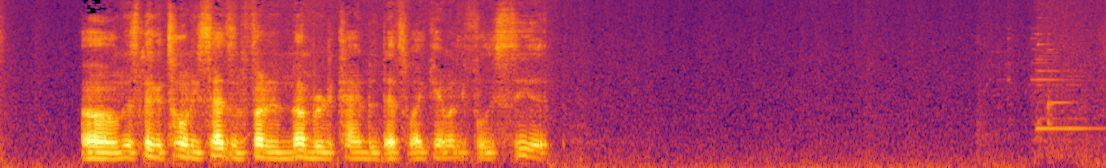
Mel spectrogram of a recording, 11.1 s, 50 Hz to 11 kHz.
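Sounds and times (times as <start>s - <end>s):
electronic chime: 10.3s - 11.0s.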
